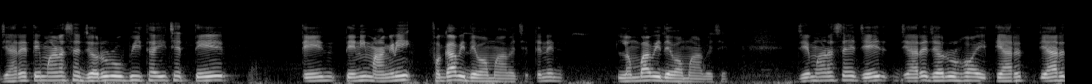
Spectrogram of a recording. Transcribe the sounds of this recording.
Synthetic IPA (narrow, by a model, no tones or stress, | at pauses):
d͡ʒjaɾet̪emaɽ̃əsned͡ʒəɾuɾubʱit̪ʰəjt͡ʃʰet̪e | t̪et̪enimãŋɡɽ̃ifəɡaʋid̪eʋamãaʋet͡ʃʰet̪ene | ləmbaʋid̪eʋamãaʋet͡ʃʰe | d͡ʒemaɽ̃əsned͡ʒed͡ʒjaɾed͡ʒəɾuɾɦojt̪jaɾt̪jaɾ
